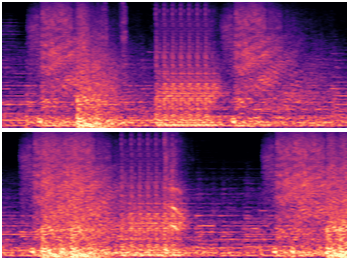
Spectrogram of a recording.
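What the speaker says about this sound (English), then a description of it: "It's got a machine gun." Sustained machine gun fire in the video game UnMetal, loud rapid bursts in several long stretches with brief gaps, mixed with heavy impacts and game effects.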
